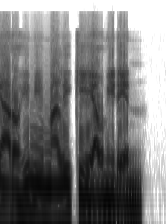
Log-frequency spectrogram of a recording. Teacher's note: Kalau dibaca ishar, kedua huruf mim dibaca dengan jelas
